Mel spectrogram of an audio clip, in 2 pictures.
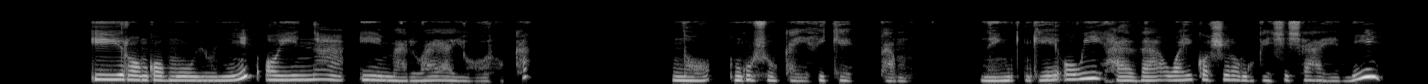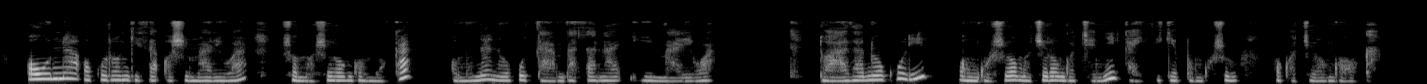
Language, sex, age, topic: Oshiwambo, female, 25-35, finance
